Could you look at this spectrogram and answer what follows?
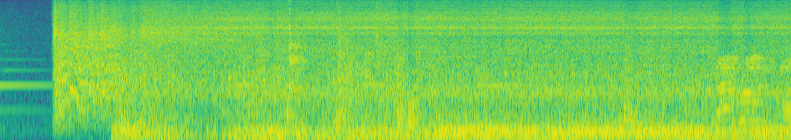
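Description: A Toyota Camry demolition derby car cranks and its engine catches after a brief pause, then settles into a loud, steady idle with a rough low rumble, close by, with a voice speaking over it near the end.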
